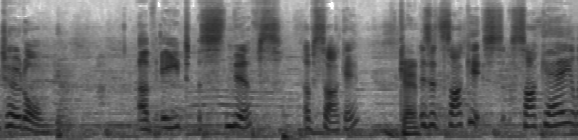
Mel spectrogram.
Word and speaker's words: sake: not a proper pronunciation so I'm sure that like there is a Japanese pronunciation which is sake sure s but I would say saki that's how I say s eight okay six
